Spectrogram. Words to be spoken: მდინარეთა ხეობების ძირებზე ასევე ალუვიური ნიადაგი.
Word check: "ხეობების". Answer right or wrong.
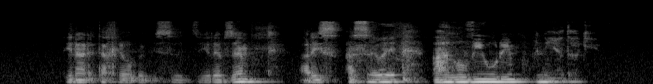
right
